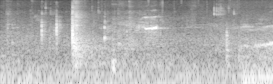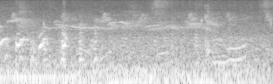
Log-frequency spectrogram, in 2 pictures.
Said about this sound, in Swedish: Tuppen är ju, eh, det vill säga för blomsterhöns, blomstertupp. Hönorna är blandras faktiskt från vår, vår tidigare hönsgård.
